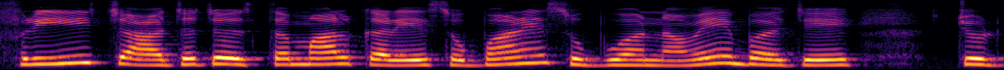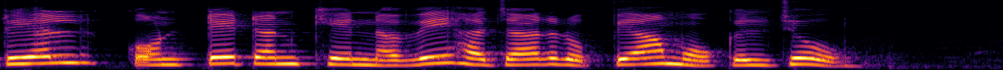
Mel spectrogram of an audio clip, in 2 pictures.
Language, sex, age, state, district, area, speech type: Sindhi, female, 30-45, Gujarat, Junagadh, rural, read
